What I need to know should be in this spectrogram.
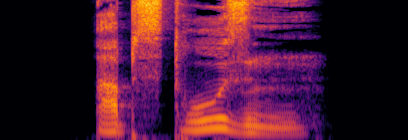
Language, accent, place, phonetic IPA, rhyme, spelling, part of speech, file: German, Germany, Berlin, [apˈstʁuːzn̩], -uːzn̩, abstrusen, adjective, De-abstrusen.ogg
- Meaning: inflection of abstrus: 1. strong genitive masculine/neuter singular 2. weak/mixed genitive/dative all-gender singular 3. strong/weak/mixed accusative masculine singular 4. strong dative plural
